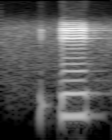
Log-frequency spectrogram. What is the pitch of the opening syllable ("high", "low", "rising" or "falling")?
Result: high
